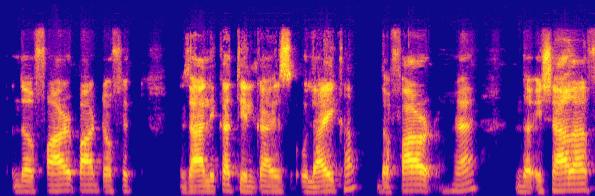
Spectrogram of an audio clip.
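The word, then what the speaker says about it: أولئك: Zalika, tilka is ulaika, the far, yeah? The ishara for far things, those, ulaika. Right? And we write ulaika with a vav, but this vav is not pronounced, right? We don't say ulaika.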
